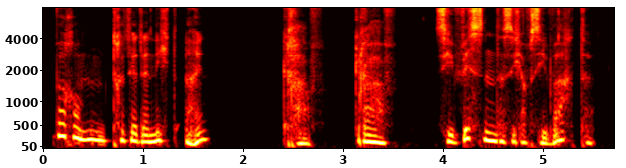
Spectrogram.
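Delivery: quavering, unsteady, trembling voice. A woman calls to the count she is waiting for, in a trembling voice. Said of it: "sagte Milady mit zitternder Stimme".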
